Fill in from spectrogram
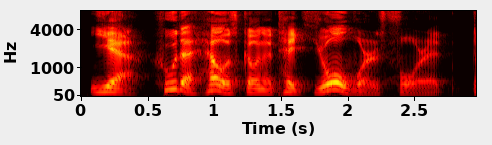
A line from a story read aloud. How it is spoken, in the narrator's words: Dong Chao scoffed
